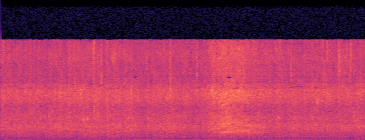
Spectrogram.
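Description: Steady rain falling, with a brief louder swell about three seconds in.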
